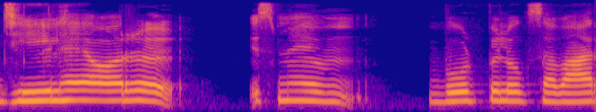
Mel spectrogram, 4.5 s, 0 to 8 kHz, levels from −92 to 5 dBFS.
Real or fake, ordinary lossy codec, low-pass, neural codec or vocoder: real; none; 7.2 kHz; none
